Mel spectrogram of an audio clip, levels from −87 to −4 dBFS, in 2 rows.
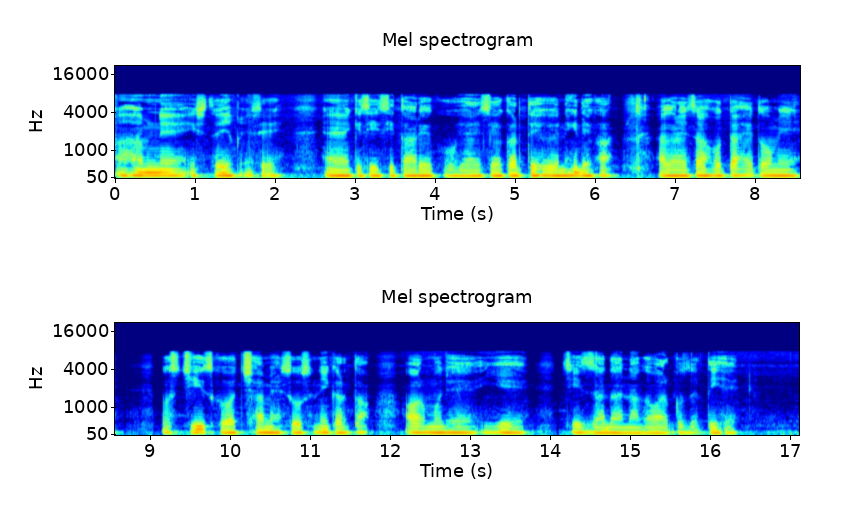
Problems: constant background noise, low volume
